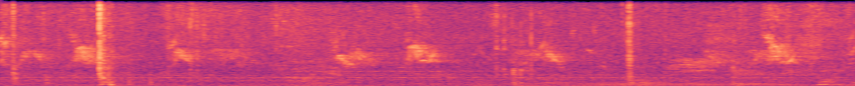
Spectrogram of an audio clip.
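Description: Small birds chirping faintly, with a sharp click about half a second in and another near three seconds from handling the A/C manifold gauge set as its valve is opened.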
